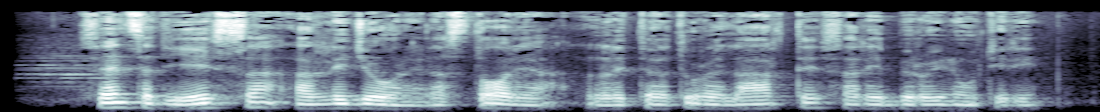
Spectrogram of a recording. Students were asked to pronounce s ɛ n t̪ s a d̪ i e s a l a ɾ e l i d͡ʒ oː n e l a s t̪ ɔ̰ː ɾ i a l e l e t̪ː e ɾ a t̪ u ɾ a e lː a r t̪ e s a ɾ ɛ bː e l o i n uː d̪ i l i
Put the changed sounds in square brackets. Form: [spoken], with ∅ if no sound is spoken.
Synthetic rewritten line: s ɛ n t̪ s a d̪ i e [sː] a l a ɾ e l i d͡ʒ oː n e l a s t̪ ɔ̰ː ɾ [j] a l [a] l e t̪ː e ɾ a t̪ [uː] ɾ a e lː a r t̪ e s a ɾ ɛ bː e [ɾ] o i n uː [t̪] i l i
